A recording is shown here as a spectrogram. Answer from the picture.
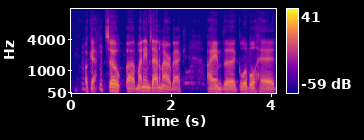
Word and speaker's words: Auerbach: How do I pronounce? Yes. Auerbach? Yep, you said it right.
